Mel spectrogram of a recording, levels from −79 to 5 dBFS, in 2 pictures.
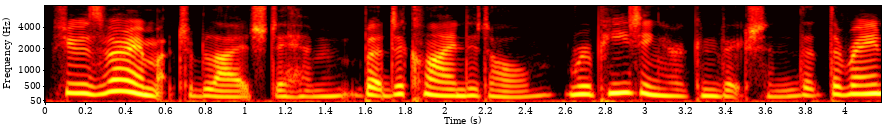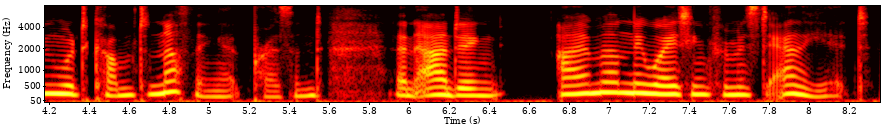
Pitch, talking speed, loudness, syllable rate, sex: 230 Hz, 230 wpm, -17 LUFS, 6.3 syllables/s, female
